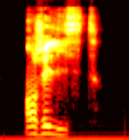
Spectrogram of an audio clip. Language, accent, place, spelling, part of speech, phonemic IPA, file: French, France, Lyon, angéliste, noun, /ɑ̃.ʒe.list/, LL-Q150 (fra)-angéliste.wav
- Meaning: angelist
